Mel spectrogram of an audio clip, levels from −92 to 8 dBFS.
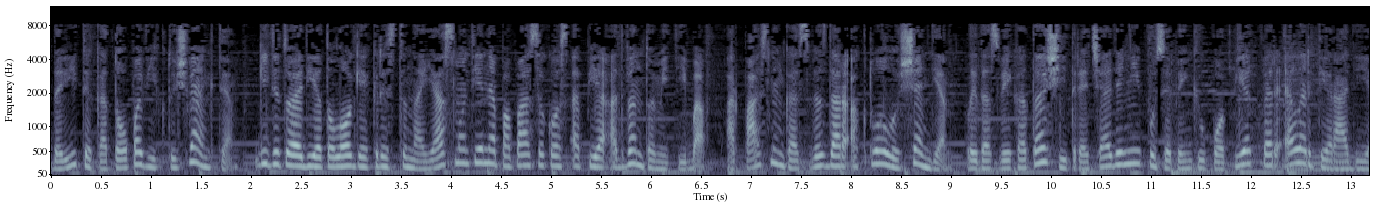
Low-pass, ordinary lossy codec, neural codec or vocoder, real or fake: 10.8 kHz; MP3, 32 kbps; none; real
